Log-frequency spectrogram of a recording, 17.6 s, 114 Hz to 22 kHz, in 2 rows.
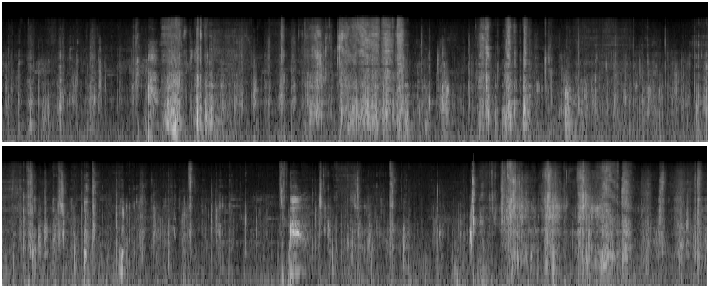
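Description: Close-miked eating of bitter melon stuffed with braised meat: a run of bites, wet chewing and mouth noises, with louder crunching bites about 2 and 4 seconds in and again near the end.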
